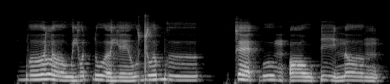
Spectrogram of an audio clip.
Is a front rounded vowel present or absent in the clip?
absent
